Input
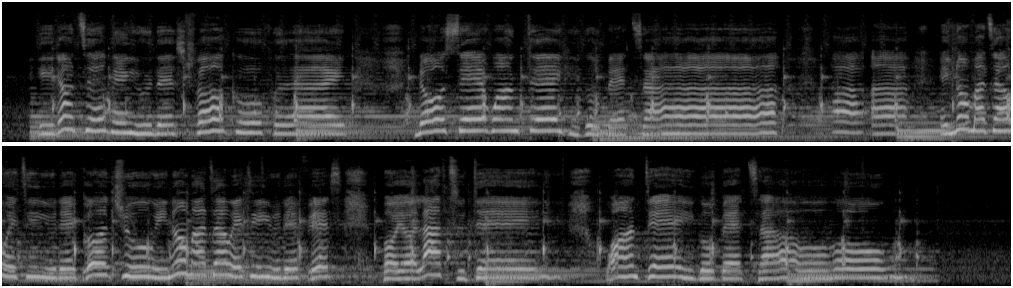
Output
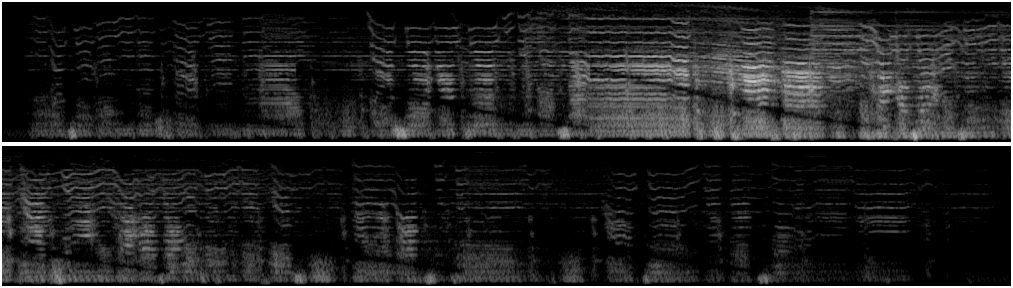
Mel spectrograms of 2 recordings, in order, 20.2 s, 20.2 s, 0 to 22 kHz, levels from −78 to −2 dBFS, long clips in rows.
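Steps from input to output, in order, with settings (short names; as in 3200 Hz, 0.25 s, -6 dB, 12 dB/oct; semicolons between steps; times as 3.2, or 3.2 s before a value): spectrum mirrored in octaves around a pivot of 1400 Hz; Doppler pass-by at 7.37, 39 m/s, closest 16 m; de-hum 262.6 Hz, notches 8; dynamic EQ 2000 Hz, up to +6 dB, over -55 dBFS, Q 0.77; harmoniser +3 st -11 dB, +7 st -1 dB; LFO notch saw down 0.34 Hz 430–3100 Hz; thin delay 0.847 s, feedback 34%, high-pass 4000 Hz, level -9.5 dB; gain +8.5 dB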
